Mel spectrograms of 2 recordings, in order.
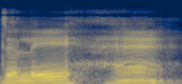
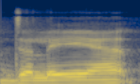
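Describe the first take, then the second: First: The last word has an 'h' and nasal vowel. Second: The last word sounds like a bare 'e' vowel. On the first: The speaker calls it right. "हो की sound आएगी" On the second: The speaker calls it wrong. "ऐसे आवाज़ नहीं कहनी।"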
